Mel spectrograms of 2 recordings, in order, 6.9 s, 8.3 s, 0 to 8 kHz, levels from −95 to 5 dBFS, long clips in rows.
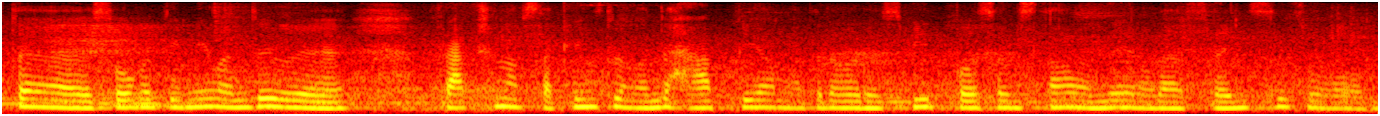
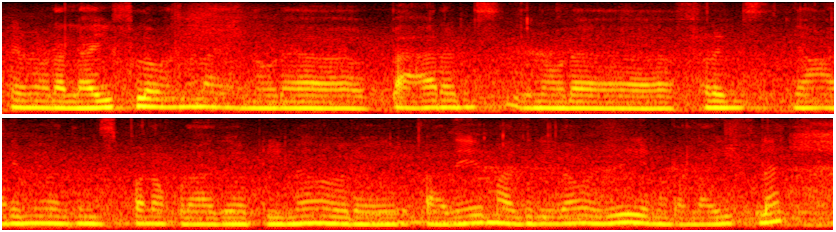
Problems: background sounds at intervals, background conversations at intervals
